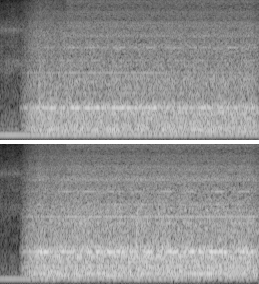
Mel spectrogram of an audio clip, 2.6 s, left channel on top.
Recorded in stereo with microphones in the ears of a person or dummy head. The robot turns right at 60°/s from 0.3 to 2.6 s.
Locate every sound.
Only background noise.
